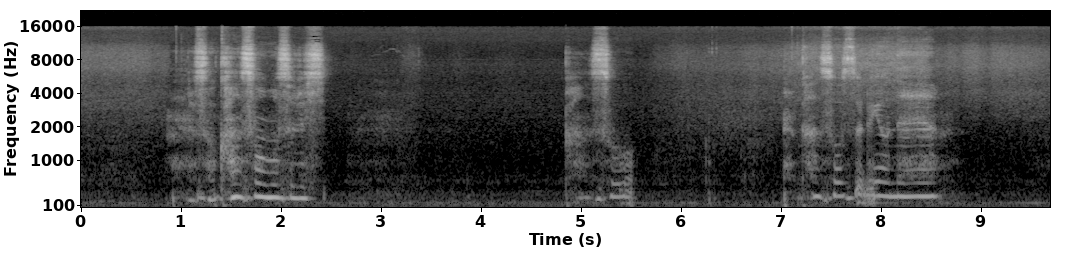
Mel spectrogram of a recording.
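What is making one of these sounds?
A young woman speaks softly and close to a microphone, in short bursts.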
